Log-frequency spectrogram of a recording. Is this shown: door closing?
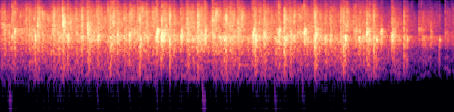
no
